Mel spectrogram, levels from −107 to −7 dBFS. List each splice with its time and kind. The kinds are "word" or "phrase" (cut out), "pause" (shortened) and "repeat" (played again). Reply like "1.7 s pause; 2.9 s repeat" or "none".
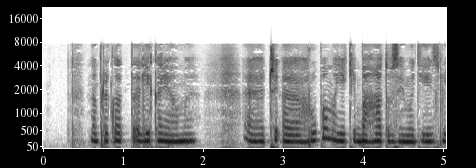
3.0 s word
